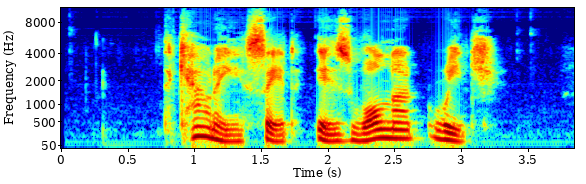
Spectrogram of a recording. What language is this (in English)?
English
